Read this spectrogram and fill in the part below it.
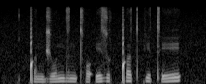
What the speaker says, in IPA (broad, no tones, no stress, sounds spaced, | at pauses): ǃ ʌ n d͡ʒ o n d a n tʰ ɔ ʔ e z o ǃ ʌ t k e tʼ e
